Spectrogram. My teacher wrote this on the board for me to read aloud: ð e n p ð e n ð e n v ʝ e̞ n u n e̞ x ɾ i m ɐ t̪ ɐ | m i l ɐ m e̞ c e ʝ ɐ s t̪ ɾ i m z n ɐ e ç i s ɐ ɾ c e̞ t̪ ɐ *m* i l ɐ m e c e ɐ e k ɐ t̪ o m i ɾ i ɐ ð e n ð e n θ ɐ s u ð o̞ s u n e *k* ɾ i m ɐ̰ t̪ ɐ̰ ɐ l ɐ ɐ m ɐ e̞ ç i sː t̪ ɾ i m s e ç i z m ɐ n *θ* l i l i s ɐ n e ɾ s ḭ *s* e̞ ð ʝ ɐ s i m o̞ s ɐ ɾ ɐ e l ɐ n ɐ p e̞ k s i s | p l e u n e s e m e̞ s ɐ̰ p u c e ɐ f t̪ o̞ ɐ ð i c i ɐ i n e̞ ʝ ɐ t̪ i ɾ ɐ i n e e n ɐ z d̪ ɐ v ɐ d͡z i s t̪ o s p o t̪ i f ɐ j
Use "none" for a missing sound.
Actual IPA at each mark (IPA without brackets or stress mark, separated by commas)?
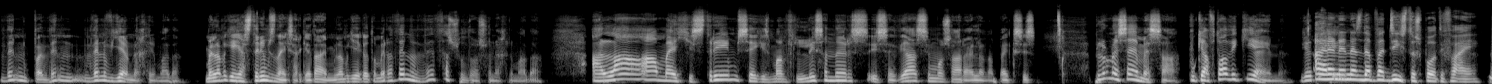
m, x, θ, s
